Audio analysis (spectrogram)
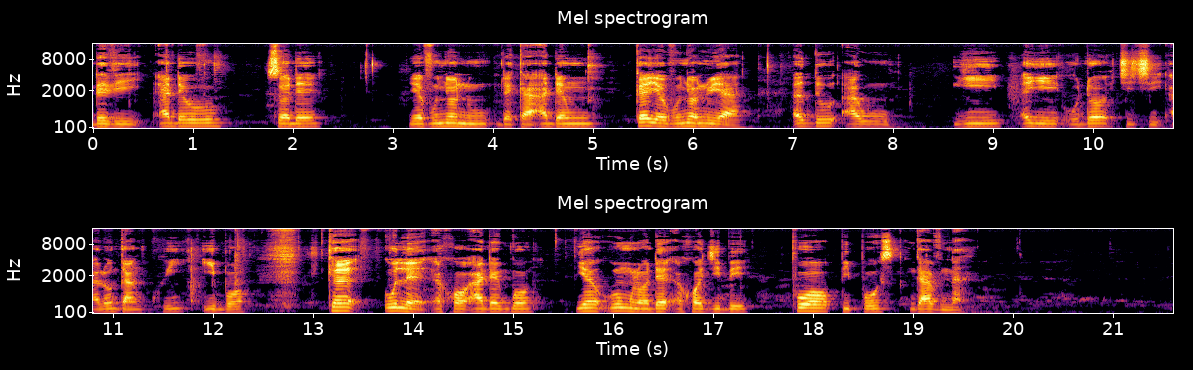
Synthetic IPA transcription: ɖe˨vi˨a˨ɖɛ˦wo˦ | sɔ˦ɖɛ˦ | jɛ˨vu˦ɲɔ̃˦nũ˨ɖɛ˨ka˨a˨ɖɛ˦ŋũ˦ | kɛ˦jɛ˨vu˨ɲɔ̃˦nũ˦ja˨ | ɛ˦d̪o˦ʔa˨wu˨ | ɣi˦e˦jɛ˦wo˨ɖɔ˦t͡ɕi˨t͡ɕi˨ʔa˨lo˦ɡã˨ŋ˨˦ku˦i˦i˦bɔ˦ | kɛ˦ | wo˦lɛ˨ɛ˨xɔ˦a˨ɖɛ˨ɡ͡bɔ˦ | jɛ˦wo˦ŋlɔ̃˨ɖɛ˦ʔɛ˨xɔ˦d͡ʑi˦be˦ | pu˦ɔ˦pi˨po˦sɡa˦vnã˨

